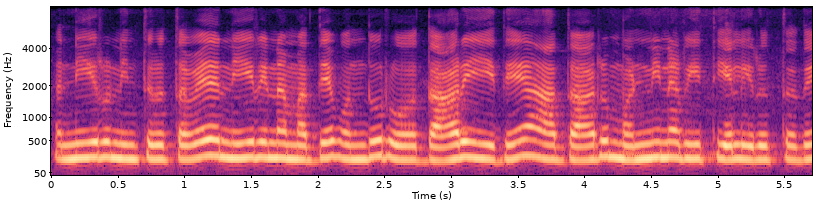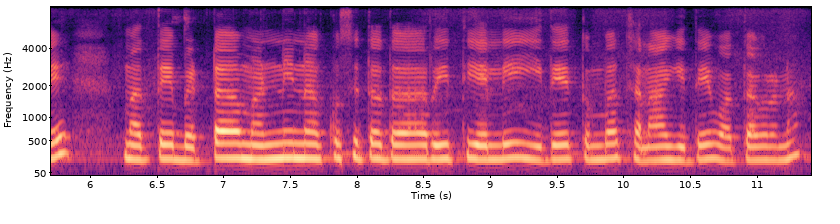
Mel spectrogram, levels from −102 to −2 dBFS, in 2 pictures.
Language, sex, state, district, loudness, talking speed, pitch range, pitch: Kannada, female, Karnataka, Bangalore, -14 LUFS, 110 wpm, 210-230 Hz, 215 Hz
